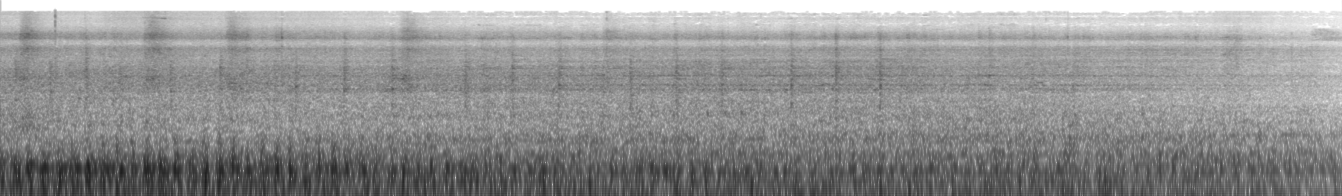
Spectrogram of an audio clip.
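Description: Historic train rolling past on the track: a steady low rumble with wheels clicking over rail joints, the clicks thinning out after a few seconds and the whole sound slowly fading as the train moves away.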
